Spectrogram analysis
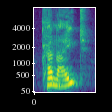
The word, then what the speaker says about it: knight: They become nothing, as in the case of night or knight. Okay. N-I-G-H-T just becomes pronounced N-I-T, night.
